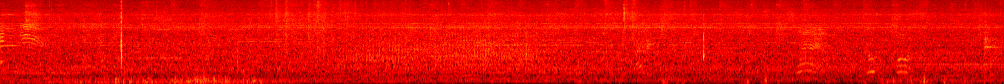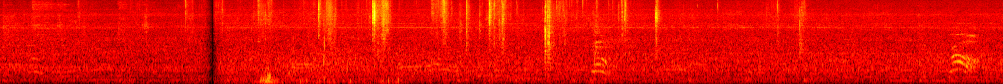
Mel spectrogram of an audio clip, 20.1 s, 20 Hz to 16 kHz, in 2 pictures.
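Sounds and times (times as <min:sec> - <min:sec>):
indistinct voices talking: 0:03.5 - 0:20.0.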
